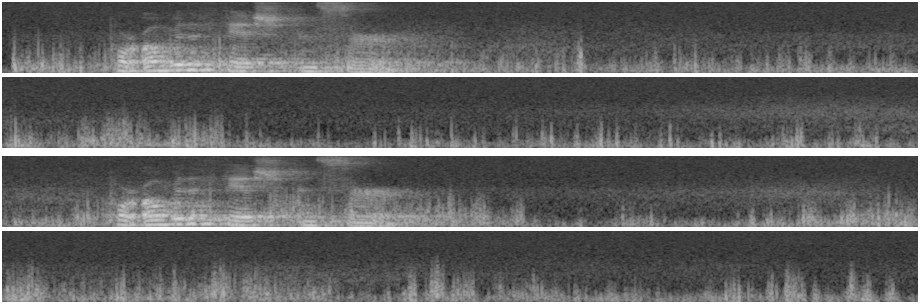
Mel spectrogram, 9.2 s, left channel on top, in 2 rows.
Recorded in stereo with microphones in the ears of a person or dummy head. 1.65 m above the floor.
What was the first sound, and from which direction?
A woman speaking, 5° left (ahead or behind).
